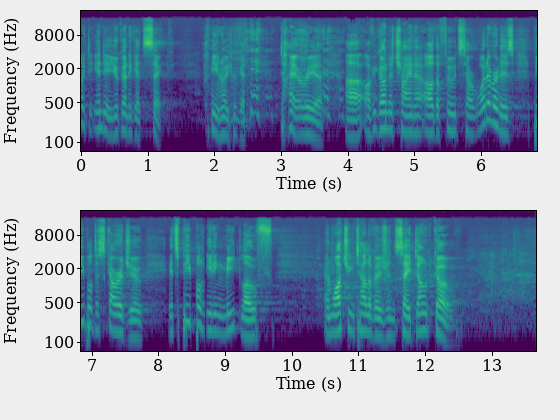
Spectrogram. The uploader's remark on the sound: This time, live onstage. Live stage interview. At Town Hall Seattle.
